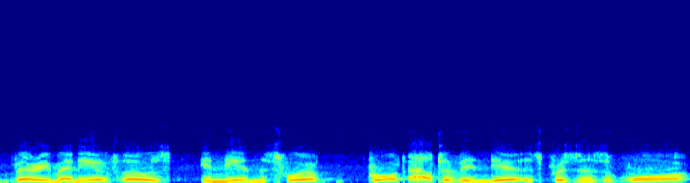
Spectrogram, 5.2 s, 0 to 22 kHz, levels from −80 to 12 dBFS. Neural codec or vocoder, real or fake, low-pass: none; real; 7.2 kHz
